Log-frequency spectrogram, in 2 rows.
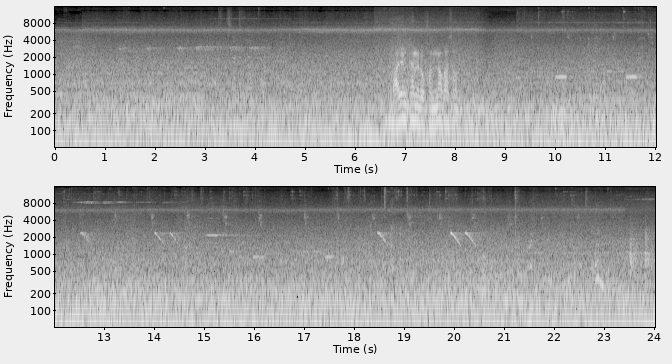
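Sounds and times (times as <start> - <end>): street traffic noise: 0.0 - 24.0
crossing signal chirping bird calls: 1.2 - 4.7, 9.3 - 23.1
short beeps: 11.1 - 11.9.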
